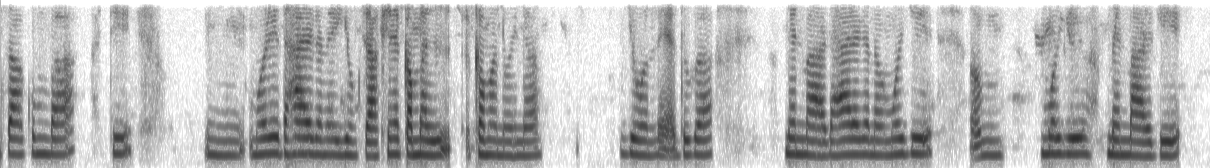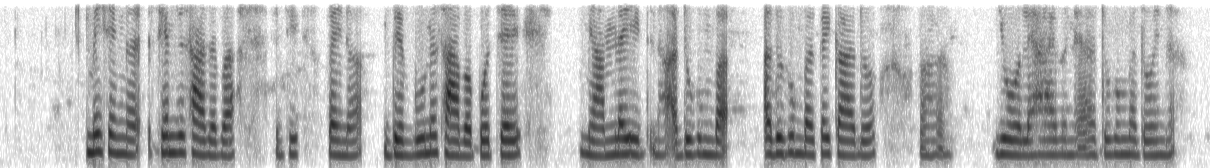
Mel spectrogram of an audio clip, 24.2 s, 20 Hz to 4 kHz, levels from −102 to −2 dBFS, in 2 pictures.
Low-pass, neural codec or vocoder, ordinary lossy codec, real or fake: 3.6 kHz; vocoder, 44.1 kHz, 128 mel bands every 512 samples, BigVGAN v2; none; fake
